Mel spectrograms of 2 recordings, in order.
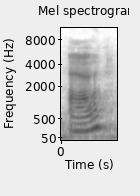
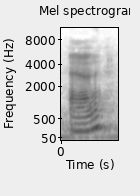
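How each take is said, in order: First: The pitch rises from middle to high. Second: The same.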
